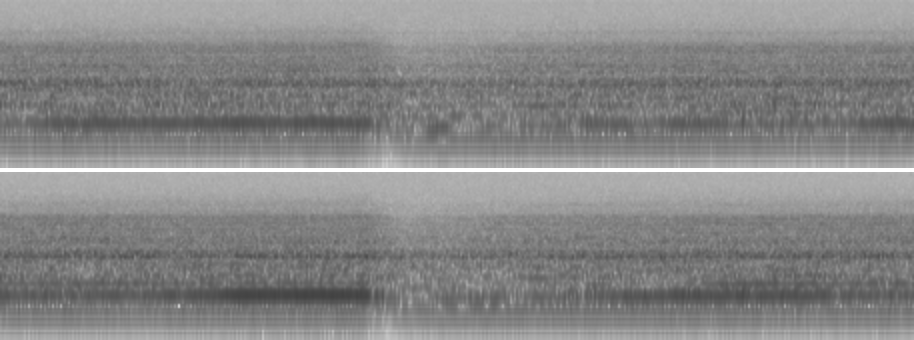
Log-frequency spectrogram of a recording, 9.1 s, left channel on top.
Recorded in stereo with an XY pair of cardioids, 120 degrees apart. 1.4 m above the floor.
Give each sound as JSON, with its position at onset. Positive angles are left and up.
{"t": 0.0, "sound": "a fan", "azimuth_deg": 0, "distance_m": 3.0}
